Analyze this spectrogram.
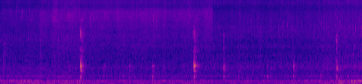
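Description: Crushed garlic, fennel seeds and whole spices sizzling in hot oil in a pan, stirred with a wooden spatula. The spatula knocks sharply against the pan three times.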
